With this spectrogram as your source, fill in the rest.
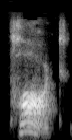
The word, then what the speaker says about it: thought: the sound of or and thought becomes t h o u g h t becomes thought and rhymes with not see it's getting quite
